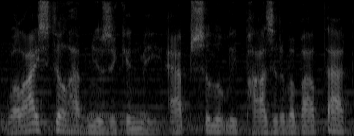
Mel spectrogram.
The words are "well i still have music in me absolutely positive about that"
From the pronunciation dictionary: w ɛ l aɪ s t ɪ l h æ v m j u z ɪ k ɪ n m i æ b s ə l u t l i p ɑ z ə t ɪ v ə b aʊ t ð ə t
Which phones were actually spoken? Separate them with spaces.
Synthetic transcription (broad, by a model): w ɛ l aɪ s t ɪ l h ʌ v m j u z ɪ k ɪ n m i æ b s ə l u t l i p ɑ z ə t ɪ v ə b aʊ t ð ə t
